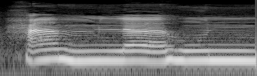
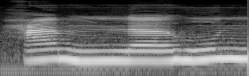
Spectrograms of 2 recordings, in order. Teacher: Ham mim ada sukun, jelaskan mim izhar syafawi. Lahun bila berhenti kena dengung sebab nun ada sabdu.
